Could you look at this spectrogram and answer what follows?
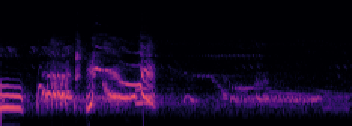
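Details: Bennett's woodpecker recorded at Djuma: a loud, rapid chatter of nasal, harmonic notes runs for just over a second. Fainter, drawn-out notes trail off afterwards.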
